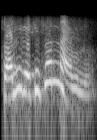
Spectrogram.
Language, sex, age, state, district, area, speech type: Assamese, female, 45-60, Assam, Biswanath, rural, conversation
